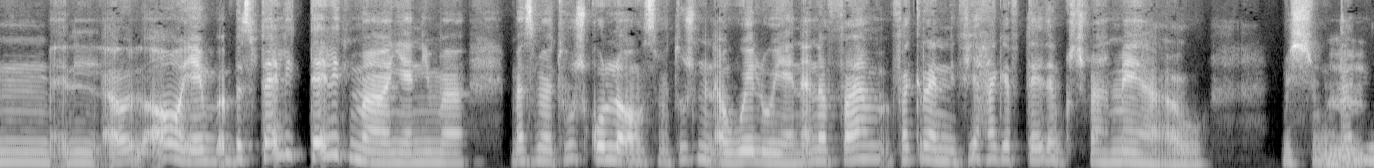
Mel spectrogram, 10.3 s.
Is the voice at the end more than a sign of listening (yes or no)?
yes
